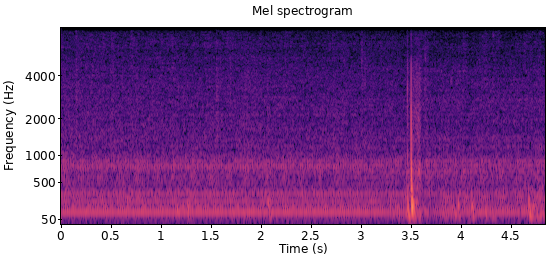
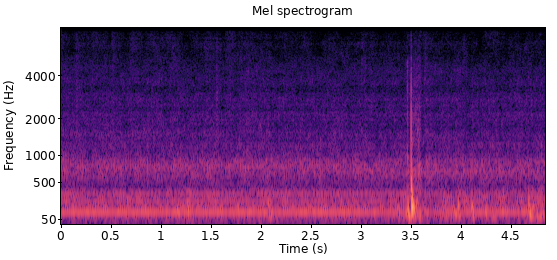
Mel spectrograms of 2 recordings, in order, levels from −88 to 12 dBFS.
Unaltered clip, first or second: first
